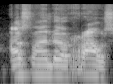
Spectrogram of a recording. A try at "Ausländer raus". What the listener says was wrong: Rouse. You got to roll that R.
